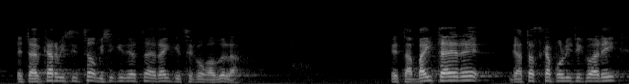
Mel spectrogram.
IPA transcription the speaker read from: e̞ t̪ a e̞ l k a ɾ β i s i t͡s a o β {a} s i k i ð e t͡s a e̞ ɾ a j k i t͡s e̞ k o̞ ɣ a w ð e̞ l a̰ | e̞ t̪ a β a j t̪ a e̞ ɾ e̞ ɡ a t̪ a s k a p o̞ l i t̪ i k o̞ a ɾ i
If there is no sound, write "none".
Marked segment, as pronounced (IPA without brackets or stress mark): i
